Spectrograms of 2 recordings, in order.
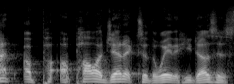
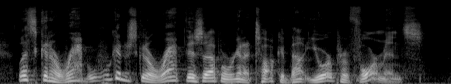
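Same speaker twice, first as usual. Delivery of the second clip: cheesy, crappy put-on radio DJ announcer voice; 4 semitones higher than usual. Describing the end-of-year performance review wrap-up: cheesy radio-announcer voice. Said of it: "I say that in a crappy radio voice".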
